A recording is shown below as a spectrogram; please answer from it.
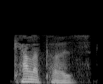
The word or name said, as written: calipers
